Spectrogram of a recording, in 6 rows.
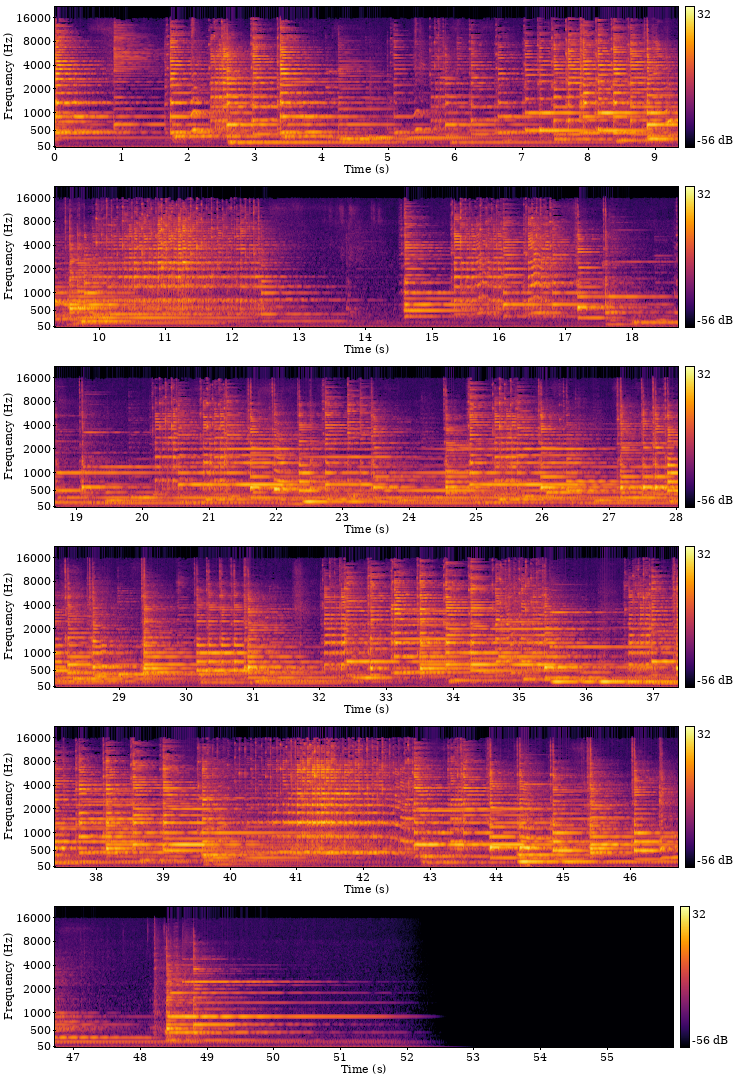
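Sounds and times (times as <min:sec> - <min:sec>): plucked lute melody: 0:00.0 - 0:52.2.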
